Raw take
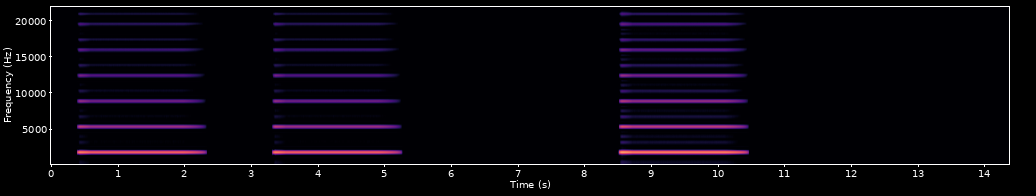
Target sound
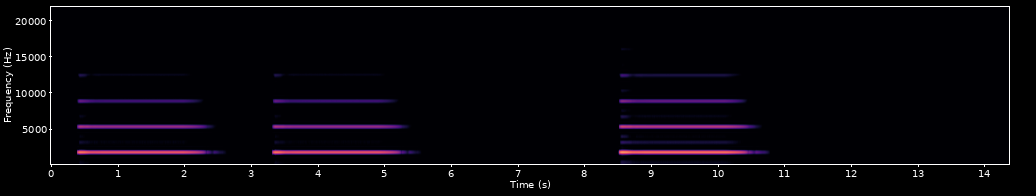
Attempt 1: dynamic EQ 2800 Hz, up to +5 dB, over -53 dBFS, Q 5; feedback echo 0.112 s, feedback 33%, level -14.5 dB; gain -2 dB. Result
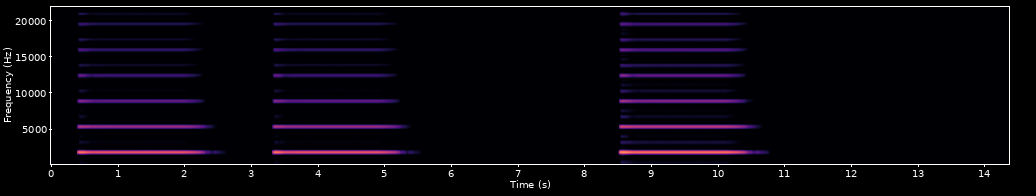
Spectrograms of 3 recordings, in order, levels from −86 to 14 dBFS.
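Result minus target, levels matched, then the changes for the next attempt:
8000 Hz band +6.5 dB
add after dynamic EQ: LPF 6800 Hz 12 dB/oct

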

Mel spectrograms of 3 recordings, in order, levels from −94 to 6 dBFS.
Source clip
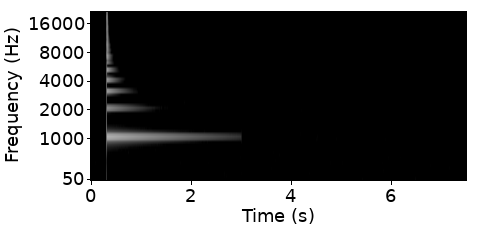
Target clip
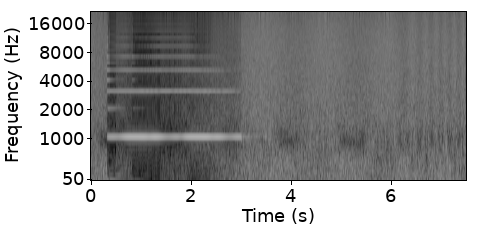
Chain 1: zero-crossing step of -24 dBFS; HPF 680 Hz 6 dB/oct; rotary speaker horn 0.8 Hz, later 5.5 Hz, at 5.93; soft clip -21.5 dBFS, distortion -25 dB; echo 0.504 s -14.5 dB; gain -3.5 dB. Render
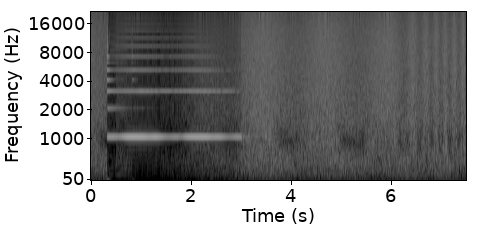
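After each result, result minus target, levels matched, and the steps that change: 500 Hz band -4.0 dB; zero-crossing step: distortion -4 dB
remove: HPF 680 Hz 6 dB/oct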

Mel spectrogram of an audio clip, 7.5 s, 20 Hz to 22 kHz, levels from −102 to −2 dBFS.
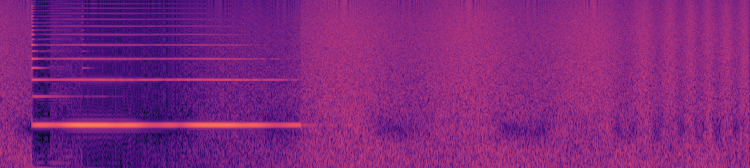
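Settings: zero-crossing step: distortion -4 dB
change: zero-crossing step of -14 dBFS

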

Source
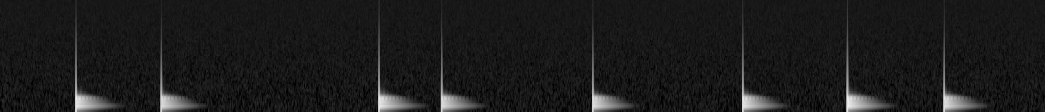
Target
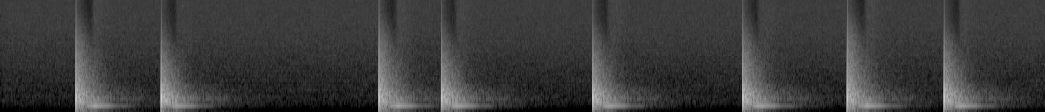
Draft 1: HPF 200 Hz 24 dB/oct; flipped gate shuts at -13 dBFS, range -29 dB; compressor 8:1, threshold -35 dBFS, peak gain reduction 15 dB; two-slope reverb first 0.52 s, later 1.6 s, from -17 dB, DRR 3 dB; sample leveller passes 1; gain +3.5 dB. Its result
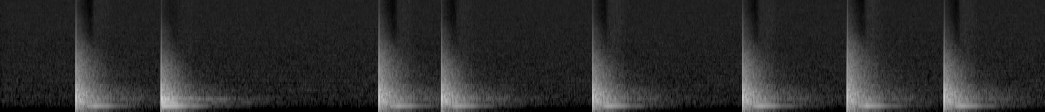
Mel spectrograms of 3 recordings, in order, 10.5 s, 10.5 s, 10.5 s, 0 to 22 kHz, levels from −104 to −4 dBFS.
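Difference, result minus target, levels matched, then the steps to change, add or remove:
4000 Hz band -6.5 dB
add after HPF: high shelf 2100 Hz +11.5 dB

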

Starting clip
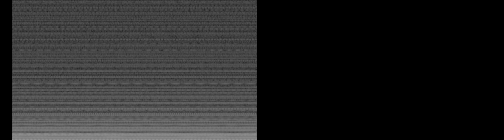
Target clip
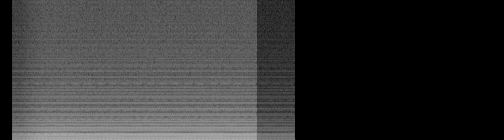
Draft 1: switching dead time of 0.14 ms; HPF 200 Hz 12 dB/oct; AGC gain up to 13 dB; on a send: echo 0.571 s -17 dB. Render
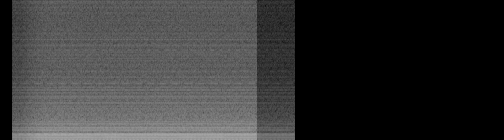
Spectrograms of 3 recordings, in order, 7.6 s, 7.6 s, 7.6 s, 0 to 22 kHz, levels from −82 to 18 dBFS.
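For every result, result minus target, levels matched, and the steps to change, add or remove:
switching dead time: distortion +9 dB; 125 Hz band -4.5 dB
change: switching dead time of 0.027 ms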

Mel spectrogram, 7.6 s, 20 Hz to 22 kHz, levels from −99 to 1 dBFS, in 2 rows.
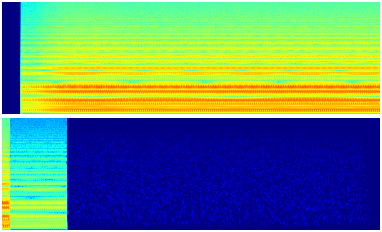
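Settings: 125 Hz band -5.0 dB
change: HPF 76 Hz 12 dB/oct

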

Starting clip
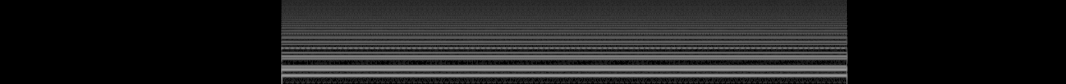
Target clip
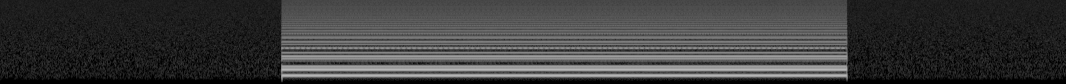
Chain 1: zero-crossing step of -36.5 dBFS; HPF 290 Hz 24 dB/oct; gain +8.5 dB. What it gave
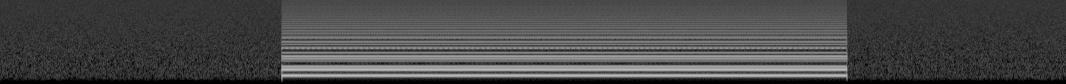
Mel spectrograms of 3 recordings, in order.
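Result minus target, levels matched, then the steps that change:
zero-crossing step: distortion +7 dB
change: zero-crossing step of -44 dBFS

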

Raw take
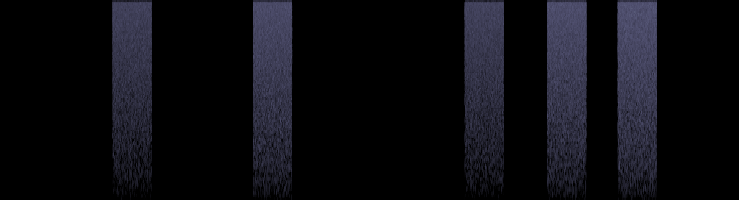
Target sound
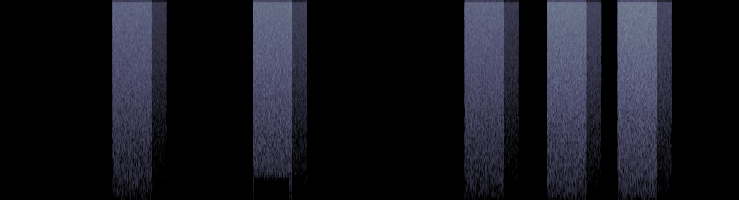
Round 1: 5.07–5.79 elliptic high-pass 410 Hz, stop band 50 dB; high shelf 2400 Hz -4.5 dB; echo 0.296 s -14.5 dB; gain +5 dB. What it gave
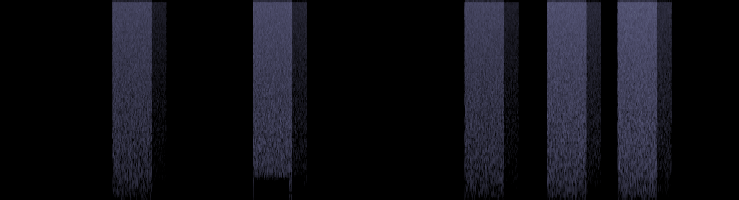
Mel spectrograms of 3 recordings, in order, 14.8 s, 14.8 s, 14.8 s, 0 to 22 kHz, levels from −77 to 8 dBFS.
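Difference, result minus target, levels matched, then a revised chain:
2000 Hz band +5.5 dB
5.07–5.79 elliptic high-pass 410 Hz, stop band 50 dB; high shelf 2400 Hz +6 dB; echo 0.296 s -14.5 dB; gain +5 dB

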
